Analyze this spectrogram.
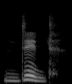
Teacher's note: contact between the tip of the tongue and the ridge that is just behind the upper teeth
